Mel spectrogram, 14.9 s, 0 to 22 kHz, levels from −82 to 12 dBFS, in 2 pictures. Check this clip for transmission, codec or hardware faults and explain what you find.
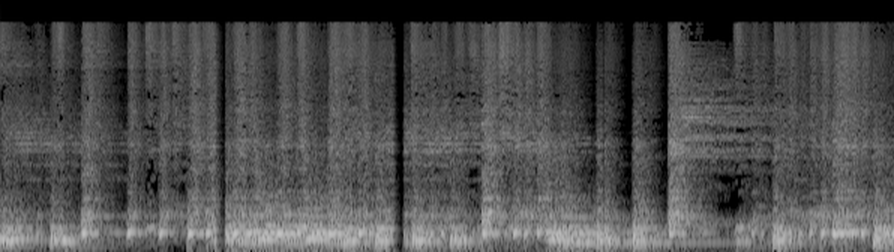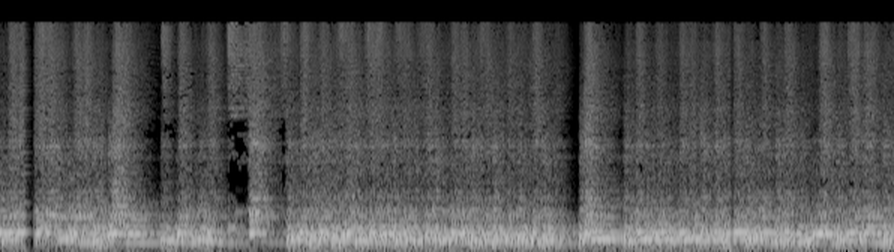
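Transmission faults are present: three bursts of packet loss and two shorter concealed packet losses.

Burst of packet loss at 1.79 to 1.89 s, 3.27 to 3.38 s and 7.65 to 7.75 s. Each time about 80 ms of audio failed to arrive in time to play, which fits several consecutive packets going missing. The receiver stretched the last sound it had across the hole for roughly 80 ms, fading it down, so you hear a held buzz or thinning hiss. Playback then jumps ahead, with that stretch of material gone.

Short concealed packet loss at 5.02 to 5.05 s and 13.53 to 13.57 s. Here only about 20 ms went missing. The decoder continued the preceding sound for a moment, from its pitch or as shaped noise, then crossfaded back into the real signal. The fill lasts roughly 14 ms at the first point and 22 ms at the second. Each gap comes across as a brief smear or wobble, and a very short sound at that instant can drop out entirely.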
